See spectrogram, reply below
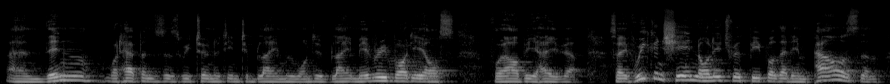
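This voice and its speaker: A man with a South African accent, a charity founder calmly explaining his work in an interview. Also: medium pitch. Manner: measured, explanatory. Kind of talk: interview answers.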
